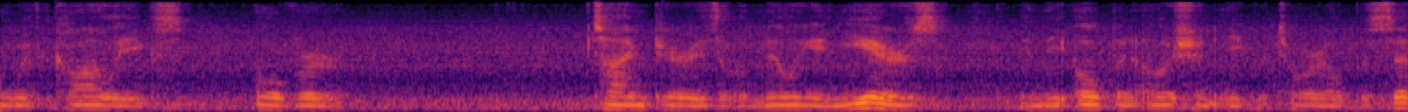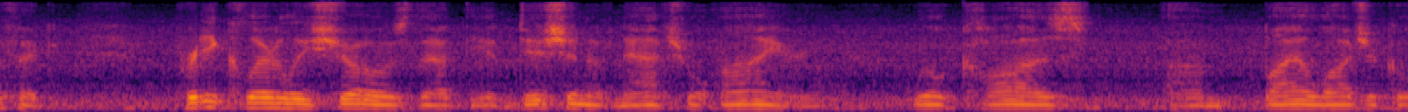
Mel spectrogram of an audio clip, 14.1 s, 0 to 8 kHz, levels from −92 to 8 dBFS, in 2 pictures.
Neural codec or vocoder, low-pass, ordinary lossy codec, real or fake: vocoder, 22.05 kHz, 80 mel bands, WaveNeXt; 7.2 kHz; AAC, 32 kbps; fake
